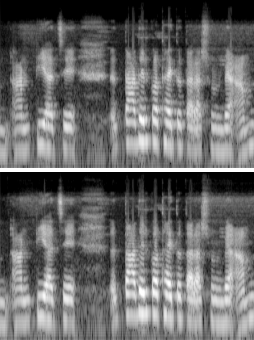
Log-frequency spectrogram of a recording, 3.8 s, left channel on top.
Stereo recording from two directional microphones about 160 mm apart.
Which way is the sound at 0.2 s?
15° right (ahead or behind).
